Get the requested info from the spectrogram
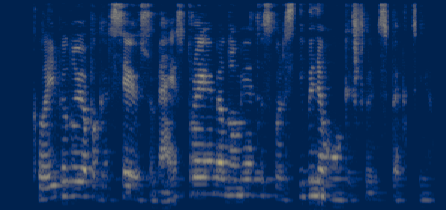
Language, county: Lithuanian, Tauragė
